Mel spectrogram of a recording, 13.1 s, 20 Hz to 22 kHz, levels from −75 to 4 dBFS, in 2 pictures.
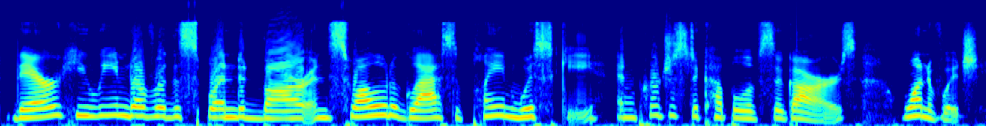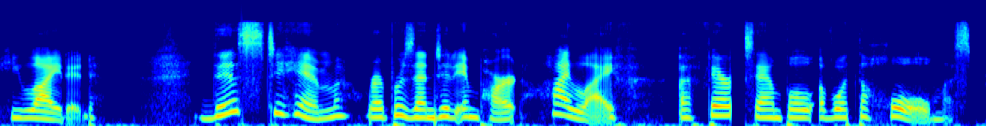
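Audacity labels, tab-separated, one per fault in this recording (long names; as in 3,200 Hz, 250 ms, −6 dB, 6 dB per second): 0.880000	2.390000	clipping −19.5 dBFS
3.820000	4.500000	clipping −28 dBFS
5.310000	5.310000	drop-out 2.4 ms
8.180000	8.190000	drop-out 8.7 ms
9.470000	9.470000	drop-out 4.5 ms
11.440000	11.540000	drop-out 103 ms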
